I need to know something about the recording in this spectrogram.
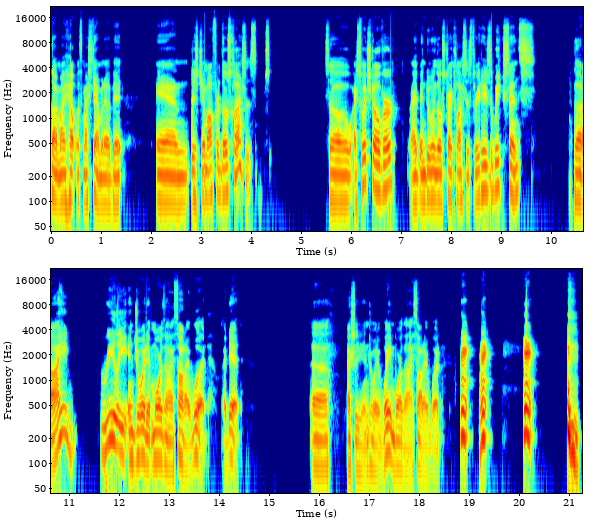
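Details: Stuttering in an adult man who also has Tourette's syndrome (possible noises or tics), Asperger's syndrome, ADHD and OCD.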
